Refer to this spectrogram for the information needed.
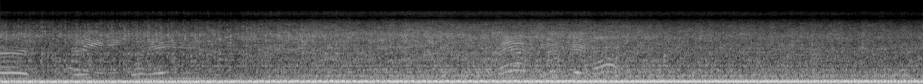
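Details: Chevy 327 V8 in 1965 Nova wagon, first fire, open headers, 30 lb oil pressure, water around 195: deep, lumpy but steady idle, no misses or knocks; slow return to idle noted; normal idle.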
